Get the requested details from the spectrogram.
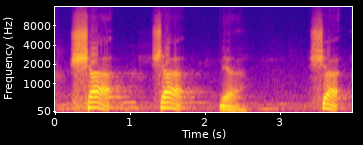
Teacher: huruf sya, huruf tafashi, huruf yang melebar, jadi suaranya besar, melebar ya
